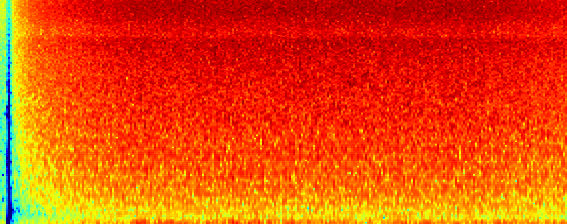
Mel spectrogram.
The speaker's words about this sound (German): Draußen prasseln die Fluten des Monsuns herunter. Über Meer und Küstenland liegt eine einzige düstere Wolkendecke.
